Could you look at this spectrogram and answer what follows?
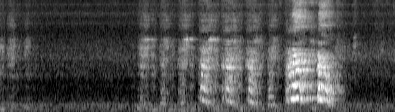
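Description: A puppy crying in a run of about ten short yelping whines, each dropping in pitch. They start faint about three seconds in, grow loud, and stop a second before the end. These are the cries of a puppy trapped in a narrow gap.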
